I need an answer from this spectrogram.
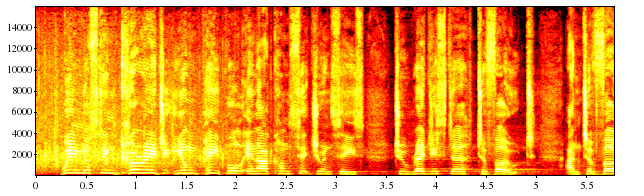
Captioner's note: applause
